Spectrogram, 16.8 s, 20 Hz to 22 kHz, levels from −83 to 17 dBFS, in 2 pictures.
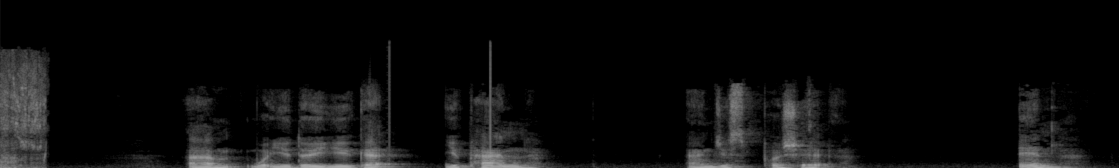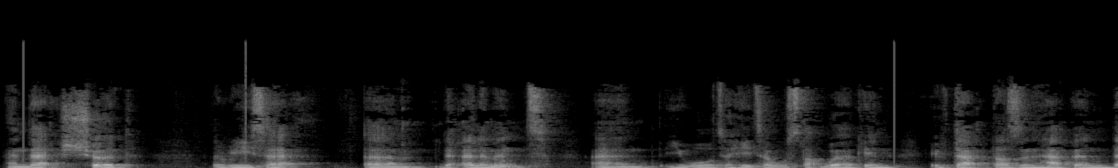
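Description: Sharp single ticks at 2.92, 3.67, 8.56, 10.23 and 15.1 s are bit error spikes: one or two flipped-bit samples jumping to about -5 dBFS (about -11 dBFS first).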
